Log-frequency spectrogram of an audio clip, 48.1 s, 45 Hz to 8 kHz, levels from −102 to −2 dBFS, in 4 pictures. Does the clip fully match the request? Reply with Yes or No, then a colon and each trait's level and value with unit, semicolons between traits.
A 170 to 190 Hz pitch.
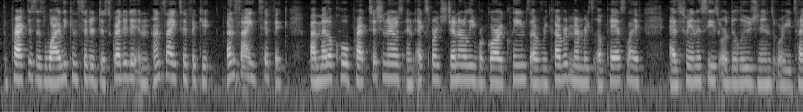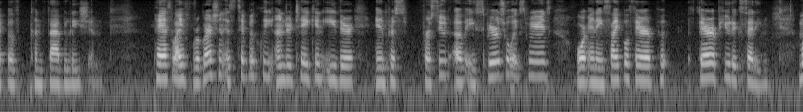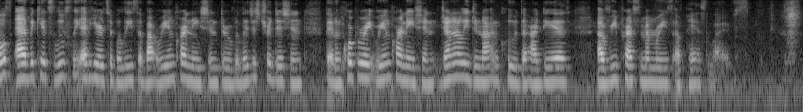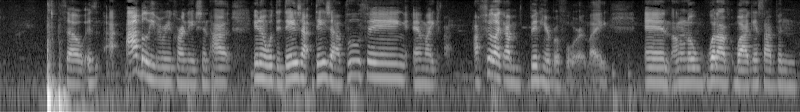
Yes: medium, 185 Hz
